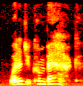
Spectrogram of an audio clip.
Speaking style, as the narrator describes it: gasped out between waves of pain

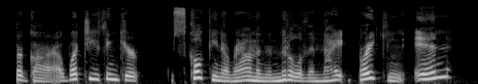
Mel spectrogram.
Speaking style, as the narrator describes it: He splutters, more a series of indignant noises than a complete thought

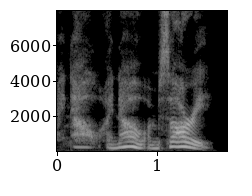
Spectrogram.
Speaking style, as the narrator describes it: Johnny whispered back

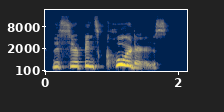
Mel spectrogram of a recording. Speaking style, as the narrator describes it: snapped Hester

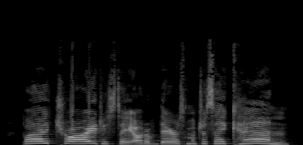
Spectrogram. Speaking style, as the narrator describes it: pleading

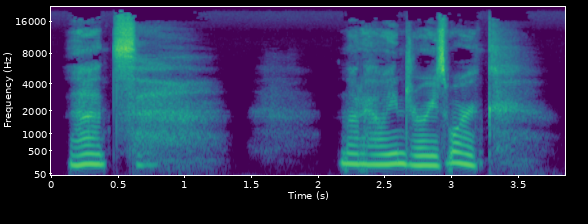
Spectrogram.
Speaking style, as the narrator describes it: the other man sighs

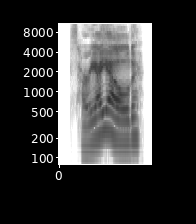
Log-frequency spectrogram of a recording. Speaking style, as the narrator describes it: he sighs again

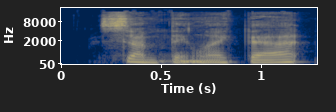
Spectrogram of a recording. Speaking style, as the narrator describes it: said around a sigh

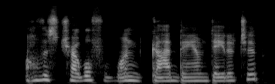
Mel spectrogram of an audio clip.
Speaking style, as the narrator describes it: Letty muttered

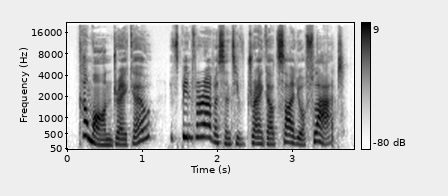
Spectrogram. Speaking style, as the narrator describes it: Susan had said

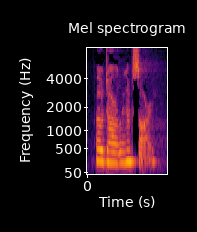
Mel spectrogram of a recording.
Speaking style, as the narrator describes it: Eames murmurs, mouth warm against the knuckles of Arthur's hands

